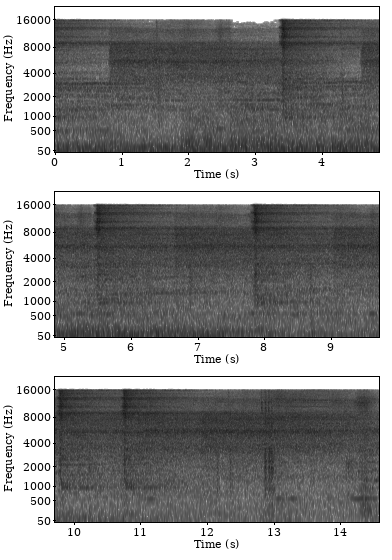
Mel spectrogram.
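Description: A train rumbles along the rails and slowly quietens as it slows down.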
